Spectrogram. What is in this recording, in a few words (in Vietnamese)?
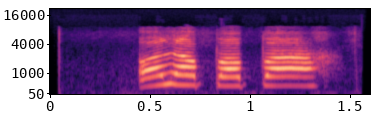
Nhac chuong hola papa de thuong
